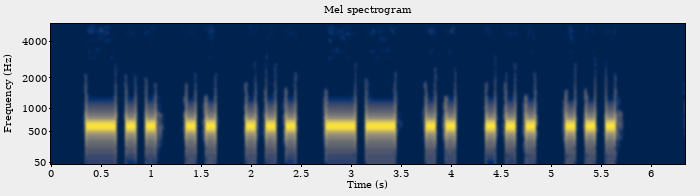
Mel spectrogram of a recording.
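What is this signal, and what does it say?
Morse code, heard as a keyed tone, about 12 wpm, 600 Hz. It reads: DISMISS
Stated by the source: Morse practice sending English quotations.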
